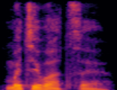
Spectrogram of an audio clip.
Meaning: motivation
- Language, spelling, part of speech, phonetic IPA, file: Russian, мотивация, noun, [mətʲɪˈvat͡sɨjə], Ru-мотивация.ogg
